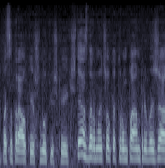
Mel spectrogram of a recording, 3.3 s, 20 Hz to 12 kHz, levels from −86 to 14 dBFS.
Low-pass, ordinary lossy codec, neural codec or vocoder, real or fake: 10.8 kHz; AAC, 48 kbps; autoencoder, 48 kHz, 128 numbers a frame, DAC-VAE, trained on Japanese speech; fake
